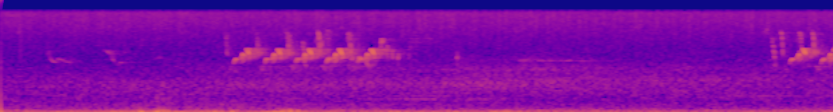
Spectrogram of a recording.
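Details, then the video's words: An American goldfinch gives a quick run of five bright chirping notes, then a shorter burst near the end, over a steady low rumble of wind or distant traffic. "American Goldfinch"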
